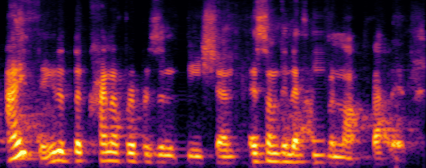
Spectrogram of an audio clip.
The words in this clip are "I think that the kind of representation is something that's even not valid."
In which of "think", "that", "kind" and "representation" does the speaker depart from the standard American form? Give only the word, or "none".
none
